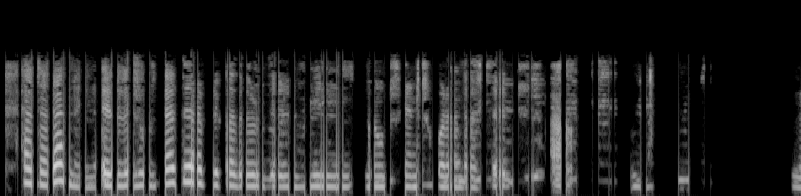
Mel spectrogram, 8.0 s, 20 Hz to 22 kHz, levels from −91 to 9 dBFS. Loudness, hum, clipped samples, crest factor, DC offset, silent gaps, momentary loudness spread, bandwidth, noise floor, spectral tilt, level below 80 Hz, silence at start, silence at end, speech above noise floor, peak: -22 LUFS; none; under 0.1%; 20 dB; under 0.1%; 3.54-3.63 s, 6.19-6.30 s, 6.60-6.77 s, 7.04-7.91 s; 17 LU; 7.6 kHz; under -90 dBFS; -4 dB/octave; -56 dBFS; 0.05 s; 0 s; over 68 dB; -2 dBFS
